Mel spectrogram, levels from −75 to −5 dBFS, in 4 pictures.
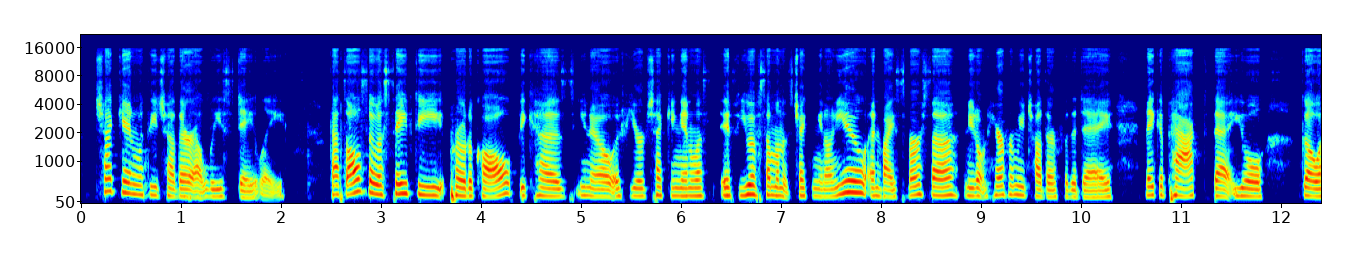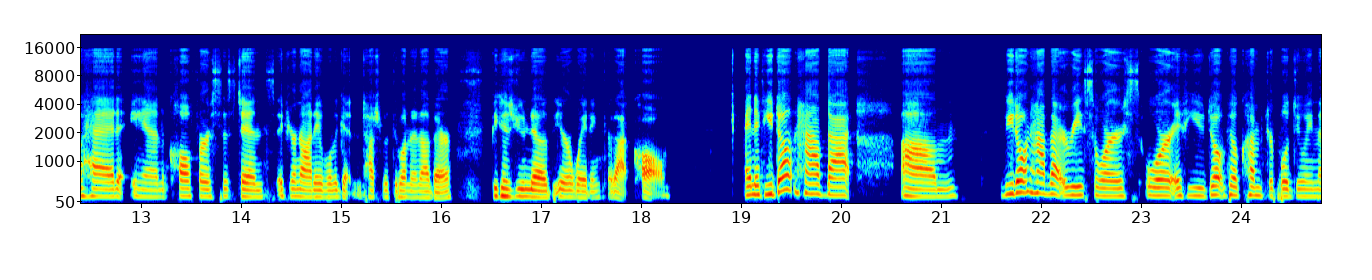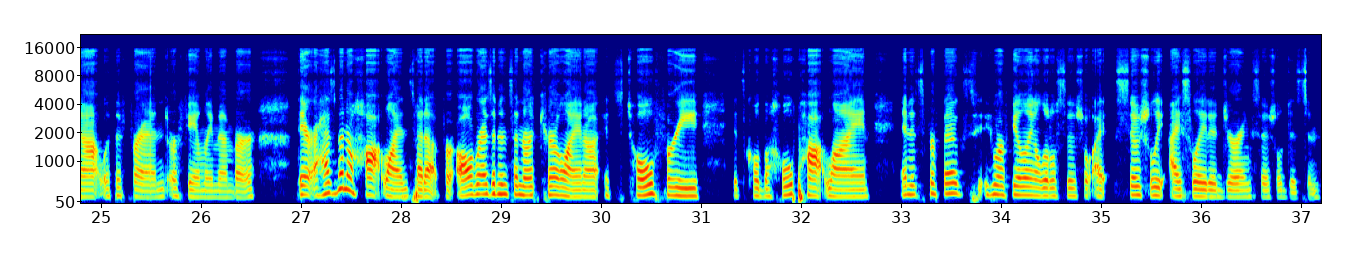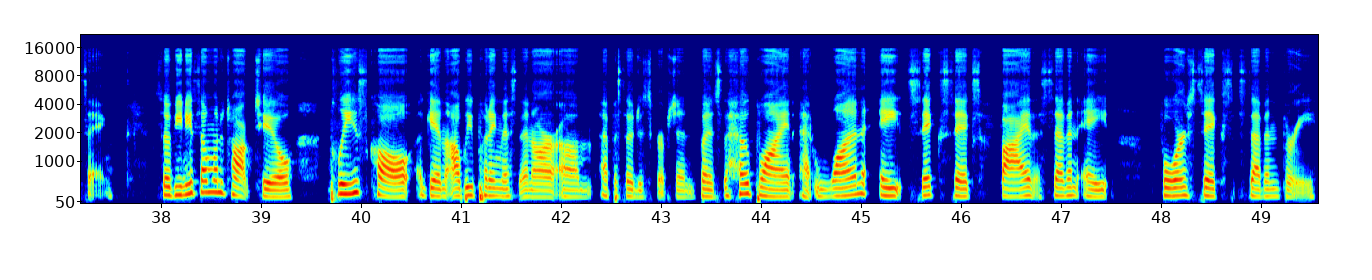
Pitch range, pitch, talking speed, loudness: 165-200 Hz, 180 Hz, 200 wpm, -20 LUFS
